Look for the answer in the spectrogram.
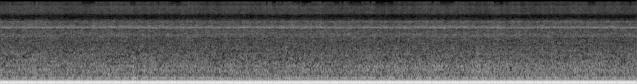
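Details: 1955 Chevrolet Bel Air after fixing ignition, electrical and fuel issues with a bypass switch and carburetor tuning: deep, steady idle with an even, regular beat, no stumbles or knocks; normal idle.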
